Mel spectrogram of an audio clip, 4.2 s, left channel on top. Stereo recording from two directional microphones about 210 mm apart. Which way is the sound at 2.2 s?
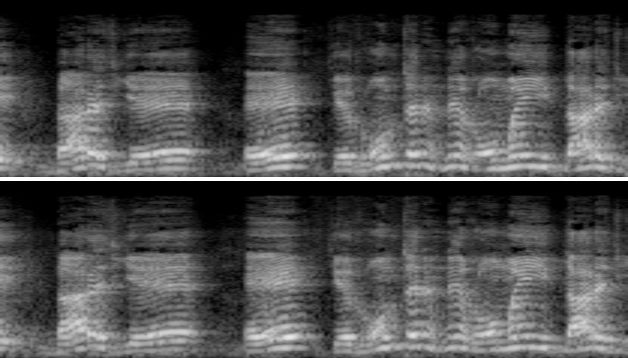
40° left (ahead or behind).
